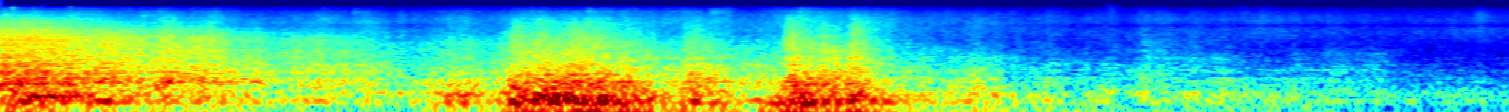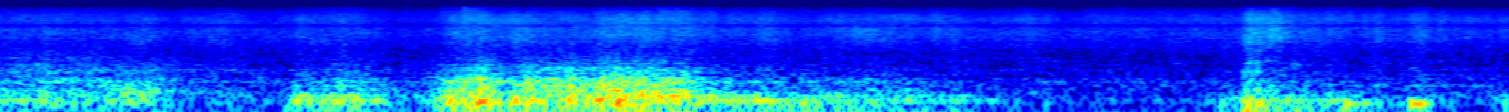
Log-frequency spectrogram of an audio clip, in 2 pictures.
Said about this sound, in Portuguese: Vocês ouviram aí? Que trovão, hein? Que trovão, hein? Vamos seguindo, hein? Gente, olha, trovões na nossa região aqui.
